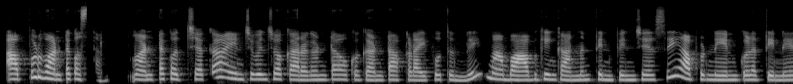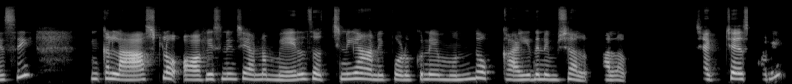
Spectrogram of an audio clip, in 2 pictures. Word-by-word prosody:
అప్పుడు 245 +8 +1
వంటకొస్తాను. 245 -7 +1 0.3
వంటకొచ్చాక 235 +2 -1 0.2
ఇంచుమించు 235 0 -2
ఒక 235 - -13
అరగంట, 210 +1 -2
ఒక 215 -1 -8
గంట 200 0 -1
అక్కడ 200 -1 -5
అయిపోతుంది. 210 +1 -4 0.2
మా 240 - +3
బాబుకి 210 +2 +3
ఇంకా 220 -1 -2
అన్నం 205 +2 -3
తినిపించేసి, 215 - -3 0.2
అప్పుడు 235 -3 -5
నేను 210 0 0
కూడా 215 0 0
తినేసి, 210 - -2 0.7
ఇంక 255 +2 -7 0.2
లాస్ట్‌లో 220 +6 +6 0.2
ఆఫీస్ 235 +3 +1
నుంచి 250 +1 -2
ఏవన్నా 230 0 -1
మెయిల్స్ 230 +6 +1
ఒచ్చినియా 245 +3 +1
అని 215 - -1
పడుకునే 225 +2 -1 0.2
ముందు 240 +7 -1
ఒక్క 285 -4 -13 0.2
5 230 +1 +1
నిమిషాలు 215 -3 -1 0.2
అలా 205 -2 -3 0.8
చెక్ 240 0 0
చేసుకొని, 250 - +2
225 Hz, 130 wpm, -23 LUFS, 210-245 Hz, 0.8 s, లాస్ట్‌లో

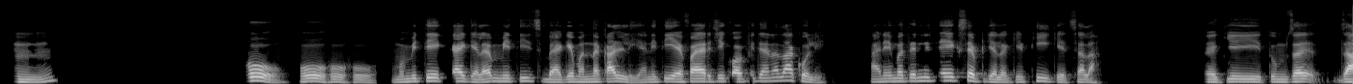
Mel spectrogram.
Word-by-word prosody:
हं. 120 +7 -3 1.9
हो. 175 - +7 0.5
हो, 130 - +2 0.2
हो, 120 -2 0
हो. 100 -4 -5 0.2
मग 115 +1 -4
मी 140 +1 0
ते 160 -1 +4
काय 145 0 +5
केलं, 125 +1 +2
मी 140 0 -1
तीच 155 -2 -4
बॅगेमधनं 120 +2 +1
काढली 130 -7 +3
आणि 115 +2 -4
ती 140 -1 0
एफ-आय-आरची 135 +2 +3
कॉपी 135 +2 +1
त्यांना 155 +2 -1
दाखवली. 130 - 0 0.5
आणि 125 +3 -2
मग 145 +1 -1
त्यांनी 160 +2 0
ते 175 +1 -1
एक्सेप्ट 170 -6 +1
केलं, 115 -3 0
की 120 +1 -5
ठीक 130 +1 -5
आहे, 110 - -2
चला. - - -3 1.1
अ, 120 -1 +1
की 125 -2 0
तुमचं 125 +2 +2 0.3
जा - - +9
130 Hz, 150 wpm, -23 LUFS, 120-145 Hz, 1.9 s, जा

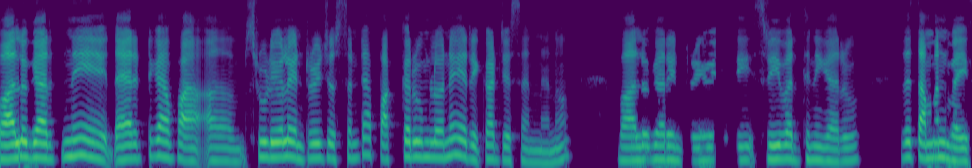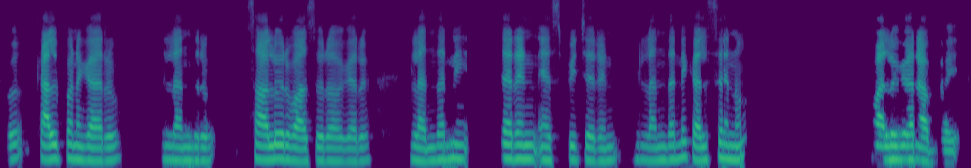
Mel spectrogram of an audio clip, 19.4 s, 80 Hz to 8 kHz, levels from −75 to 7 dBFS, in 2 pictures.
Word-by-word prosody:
బాలు 205 +3 +9
గారినీ 215 +4 +4 0.3
డైరెక్ట్‌గా 200 +5 +3
ప - - 0 0.3
ఆహ్, 175 -2 -3 0.2
స్టూడియోలో 220 0 +5
ఇంటర్వ్యూ 205 +2 0
చూస్తుంటే, 205 +4 -5
ఆ - - -28
పక్క 190 0 -4
రూమ్‌లోనే 220 +2 +2 0.2
రికార్డ్ 190 +2 -2
చేశాను 170 -3 -6
నేను. 155 +5 -5 0.6
'బాలు‌' 180 +1 +2
గారి 190 0 +2
ఇంటర్వ్యూ 175 +1 -5
ఏంటి, 185 -4 -9 0.2
'శ్రీవర్ధని' 190 -2 +1
గారు, 170 +1 -2 0.5
అదే 220 +1 0
'తమన్' 215 +1 +4
వైఫ్. 170 +2 0 0.3
'కల్పన‌' 195 0 +2
గారు, 175 0 0 0.5
వీళ్ళందరూ. 180 -1 -2 0.4
'సాలూరు 195 0 +2
వాసూరావు‌' 170 0 -2
గారు, 175 +1 -4 0.4
వీళ్ళందరినీ. 190 +3 -1 0.4
చరణ్ 200 -1 +2
'యస్‌పి 180 +1 -4
చరణ్' 175 0 -3 0.2
వీళ్ళందరినీ 190 +3 -3
కలిశాను. 190 +1 0 1.3
'బాలు' 190 -1 +3
గారబ్బాయి. 165 -5 0
190 Hz, 115 wpm, -24 LUFS, 180-200 Hz, 1.3 s, బాలు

